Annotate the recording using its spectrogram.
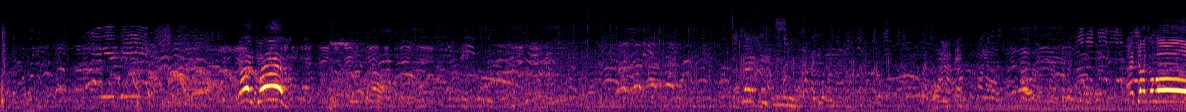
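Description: Children shout and call out excitedly outdoors across an open field.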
